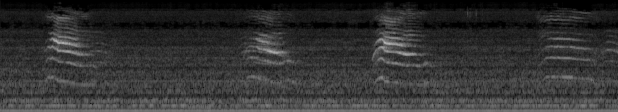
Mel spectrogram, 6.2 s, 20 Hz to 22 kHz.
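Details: Day 16 of a rescued-kitten growth record, kittens on a lap after a shampoo: four piercing meows, rising then dropping, roughly every one to two seconds, the last one flatter, over a steady hairdryer noise.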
